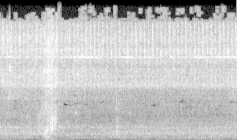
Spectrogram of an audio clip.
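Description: Car engine idling steadily, with a brief sharp sound about half a second in.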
